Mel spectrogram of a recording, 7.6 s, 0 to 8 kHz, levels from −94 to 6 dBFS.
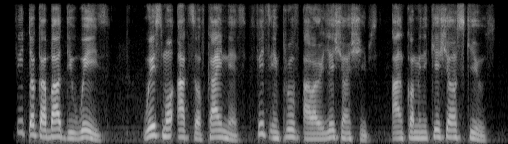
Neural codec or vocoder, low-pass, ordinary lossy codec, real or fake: none; 7.2 kHz; none; real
